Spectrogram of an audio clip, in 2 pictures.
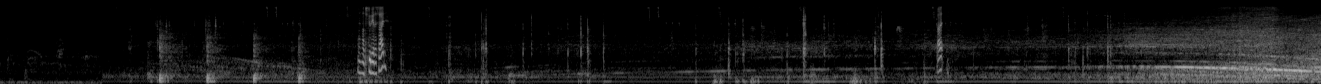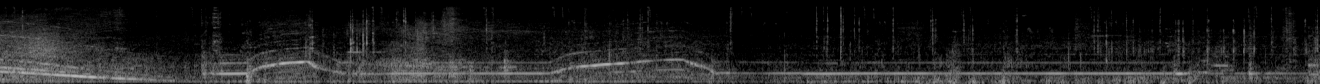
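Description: A vehicle passes on the road: its engine pitch climbs slowly, it is loudest with tyre noise midway, then the pitch drops steeply as it goes by. After that a steady hum runs on, twice rising briefly in pitch. There are a few light clicks of pliers on the motorcycle's windshield grommets near the start.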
